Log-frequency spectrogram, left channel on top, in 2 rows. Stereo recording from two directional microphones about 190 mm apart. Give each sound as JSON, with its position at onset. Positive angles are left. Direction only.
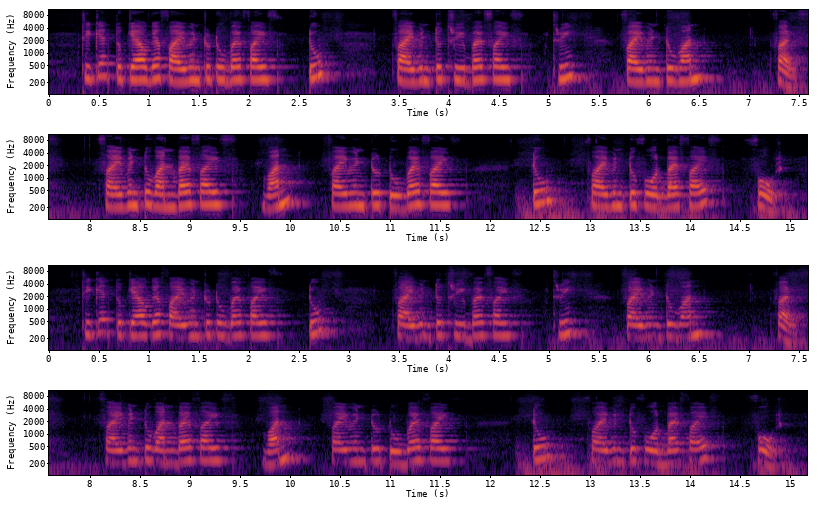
{"t": 0.3, "sound": "a woman's voice", "side_deg": 40}
{"t": 8.1, "sound": "a woman's voice", "side_deg": 45}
